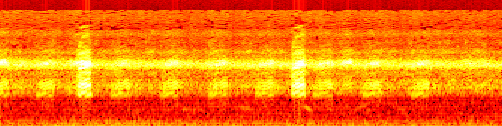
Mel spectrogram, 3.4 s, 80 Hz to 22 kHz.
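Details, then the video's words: Frogs in a minari (water dropwort) field, 14 May 2021: a soft, continuous background chorus of trilled croaks, with two louder, sharper calls standing out near the start and the middle, over a low rumble. "고향 생각 나게 해주는 개구리 소리, 미나리밭의 그놈들, Croaks of Frogs, Sounds of frogs, Song of frogs"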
